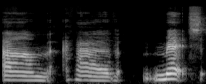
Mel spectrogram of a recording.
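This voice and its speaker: A woman's voice: medium pitch, fairly even intonation, very slow, fairly bright tone, clear, resonant tone. A woman hosting a casual livestream, gushing and repeating words for emphasis. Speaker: livestream host.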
